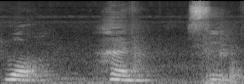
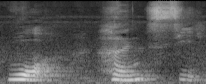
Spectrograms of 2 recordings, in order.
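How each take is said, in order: First: The word 'hen' is said with a low tone. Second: The word 'hen' is said with a rising tone. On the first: The speaker calls it wrong. "Sama yang nada ketiga semua" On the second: The speaker calls it right. "nada ketiga yang nomor dua itu langsung ubah jadi nada kedua"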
